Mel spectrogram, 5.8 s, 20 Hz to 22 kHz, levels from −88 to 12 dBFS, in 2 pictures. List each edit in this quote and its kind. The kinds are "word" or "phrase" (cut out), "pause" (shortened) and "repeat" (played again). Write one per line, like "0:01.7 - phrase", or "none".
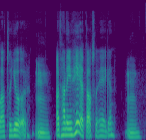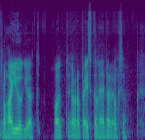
0:01.0 - pause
